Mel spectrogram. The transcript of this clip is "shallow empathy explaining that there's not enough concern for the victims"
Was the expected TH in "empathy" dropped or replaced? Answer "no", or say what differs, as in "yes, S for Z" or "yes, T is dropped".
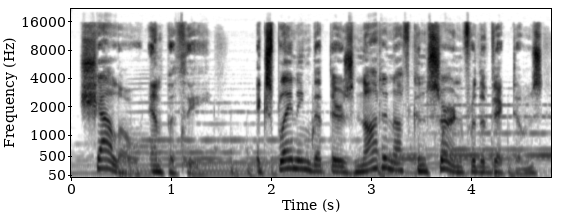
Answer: no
